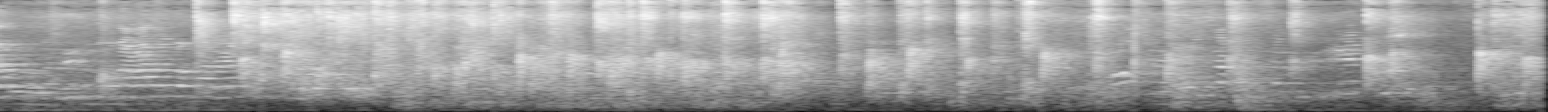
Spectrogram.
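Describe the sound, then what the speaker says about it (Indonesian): A school class claps hands loudly and close by in a quick, ragged burst, with children's voices and chatter mixed in as the clapping goes on and tapers off. "beri tepuk tangan untuk kalian"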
